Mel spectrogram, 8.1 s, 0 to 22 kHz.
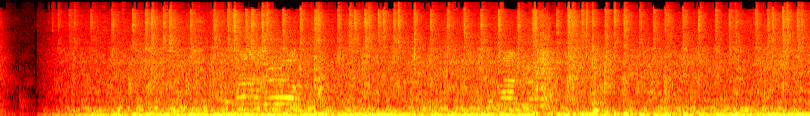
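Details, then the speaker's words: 1977 Porsche 911 air-cooled, first start after months stored, fresh oil change, new oil cooler hose and battery: catches within half a second, settles into even steady idle, no misfire or knocking, little smoke; normal cold start and idle. "That's smooth. A little huffing and puffing. Not much smoke."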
